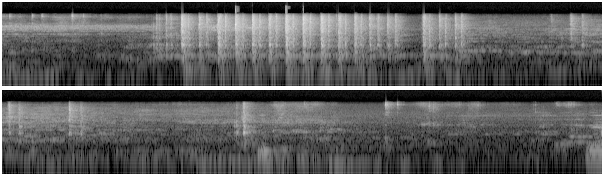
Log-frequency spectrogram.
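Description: Computer keyboard typing: a quick run of keystrokes for about two seconds, starting a couple of seconds in, then a few scattered single clicks.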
